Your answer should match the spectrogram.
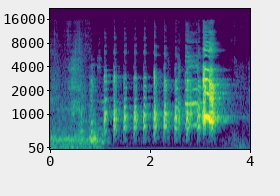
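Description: A chicken clucking in a quick, even run of about six clucks a second, ending in one louder, drawn-out call near the end.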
